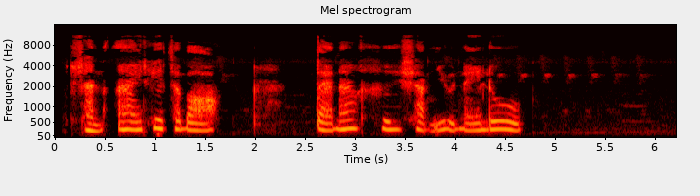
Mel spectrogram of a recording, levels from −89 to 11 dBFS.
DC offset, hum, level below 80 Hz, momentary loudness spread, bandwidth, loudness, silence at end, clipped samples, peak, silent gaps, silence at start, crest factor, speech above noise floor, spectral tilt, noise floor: under 0.1%; none; -74 dBFS; 16 LU; 11.5 kHz; -33 LUFS; 1.55 s; under 0.1%; -16 dBFS; none; 0.15 s; 18 dB; 36 dB; -3.5 dB/octave; -68 dBFS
